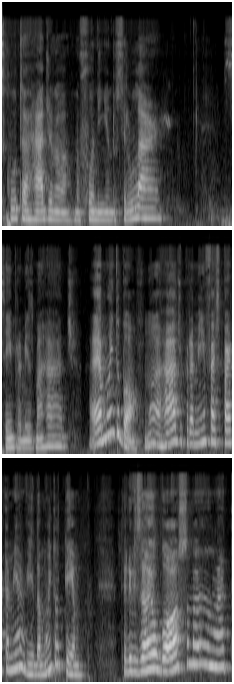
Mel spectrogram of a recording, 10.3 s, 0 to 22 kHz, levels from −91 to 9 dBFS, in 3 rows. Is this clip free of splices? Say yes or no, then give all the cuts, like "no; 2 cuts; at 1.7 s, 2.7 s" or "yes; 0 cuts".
no; 1 cut; at 4.6 s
